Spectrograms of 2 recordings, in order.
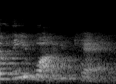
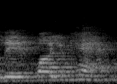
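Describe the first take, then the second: First: The vowel of "Leave" long, as in sleeve; "Leave" with a long ee, leave while you can; saying leave. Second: The vowel of "Live" short, as in give; "Live" with a short i, live while you can; saying live. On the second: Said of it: "Is she saying". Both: Shown as a demonstration.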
